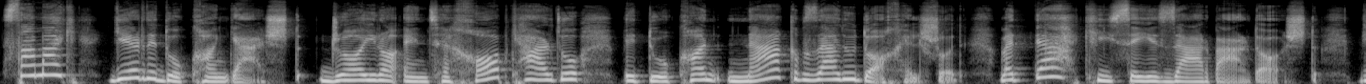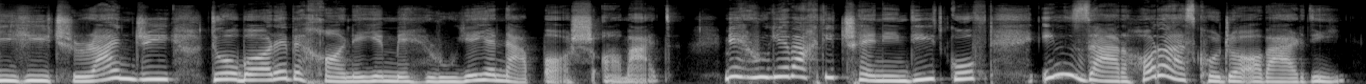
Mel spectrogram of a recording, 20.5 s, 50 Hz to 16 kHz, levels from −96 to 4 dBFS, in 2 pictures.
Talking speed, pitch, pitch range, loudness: 120 wpm, 230 Hz, 195-275 Hz, -21 LUFS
